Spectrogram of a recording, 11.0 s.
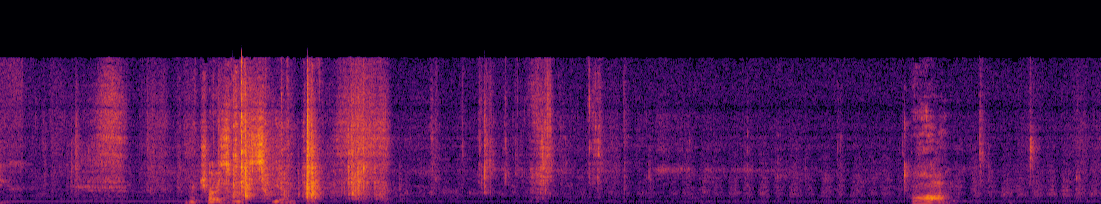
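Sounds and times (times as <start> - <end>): faint steady hum: 0.0 - 11.0
quiet chewing: 4.0 - 11.0.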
